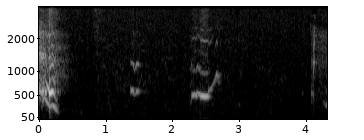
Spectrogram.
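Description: A person yawns, letting out a few whiny, squeaky vocal sounds that slide up and down in pitch, in short bursts separated by brief silences.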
